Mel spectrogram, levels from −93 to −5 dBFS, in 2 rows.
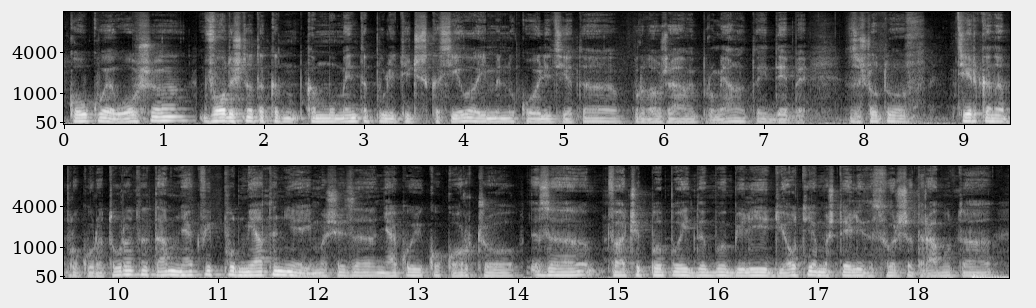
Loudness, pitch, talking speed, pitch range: -22 LUFS, 100 Hz, 130 wpm, 90-105 Hz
